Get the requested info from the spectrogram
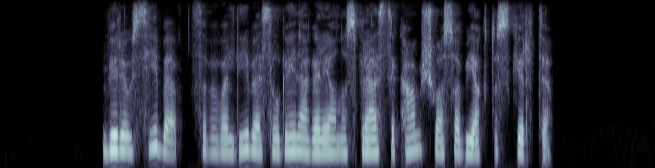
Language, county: Lithuanian, Vilnius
